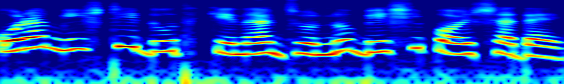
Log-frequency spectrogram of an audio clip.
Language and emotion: Bengali, neutral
